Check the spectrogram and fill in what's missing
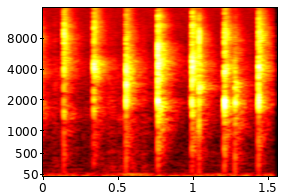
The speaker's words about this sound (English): Round of applause.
